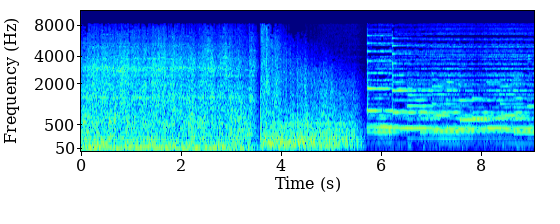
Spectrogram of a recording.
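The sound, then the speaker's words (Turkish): Loud, continuous rumbling and clattering of a metro train during a terrorist attack on the train fills the first half with a sudden jolt midway, then cuts abruptly to sustained tonal music. “Və 58 il sonra onun özü metro qatarında törədilən terror aktında yaşamını itirdi.”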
